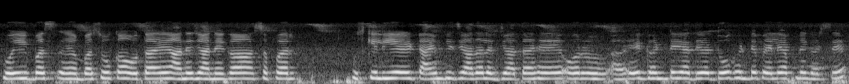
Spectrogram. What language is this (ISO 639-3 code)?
urd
